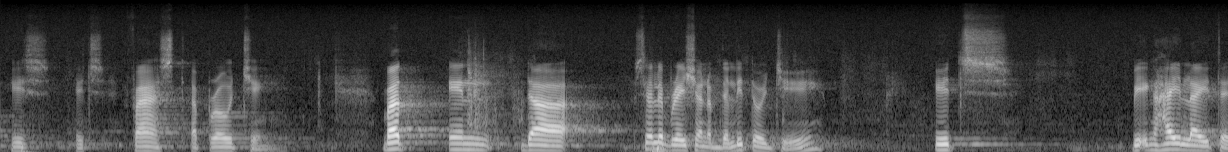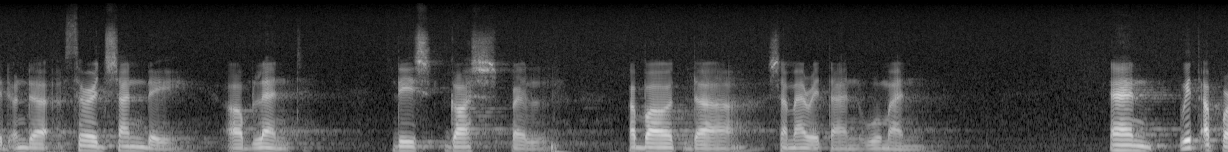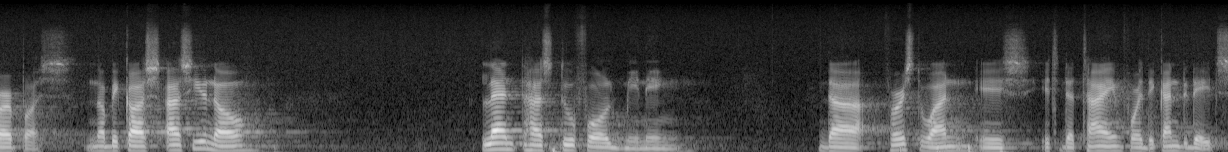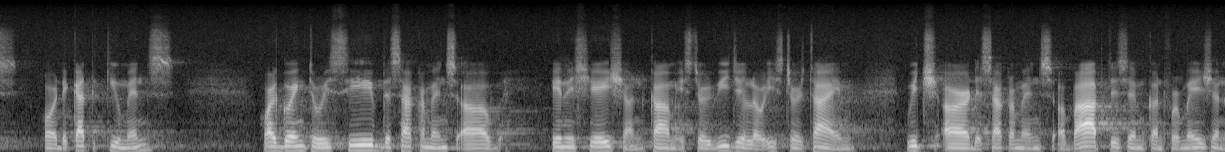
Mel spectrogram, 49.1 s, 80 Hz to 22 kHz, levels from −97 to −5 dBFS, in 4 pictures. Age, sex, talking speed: 50-69, male, 95 wpm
